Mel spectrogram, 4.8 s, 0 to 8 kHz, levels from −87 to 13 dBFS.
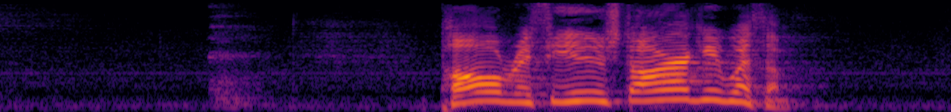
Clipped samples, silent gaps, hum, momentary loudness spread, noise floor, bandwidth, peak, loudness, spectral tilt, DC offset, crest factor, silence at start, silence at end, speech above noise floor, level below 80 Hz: under 0.1%; none; none; 9 LU; -65 dBFS; 7.6 kHz; -6 dBFS; -21 LUFS; -5.5 dB/octave; under 0.1%; 20 dB; 2.2 s; 0.8 s; 44 dB; -60 dBFS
